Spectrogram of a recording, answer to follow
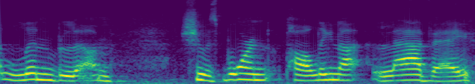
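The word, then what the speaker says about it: Levi: She was born Paulina Lave, it's spelled L-E-V-I, but I use Google pronunciation too, I hope that's right, Lave in German.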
